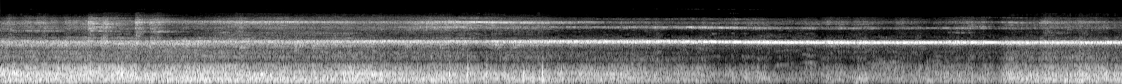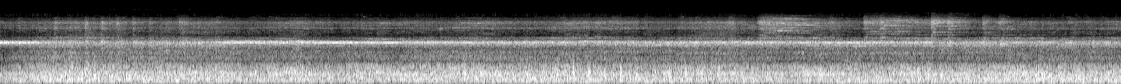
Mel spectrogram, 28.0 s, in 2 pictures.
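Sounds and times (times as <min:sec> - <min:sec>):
freight train wheels rumbling: 0:00.0 - 0:28.0
high-pitched squeal: 0:00.3 - 0:15.0, 0:16.3 - 0:28.0.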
